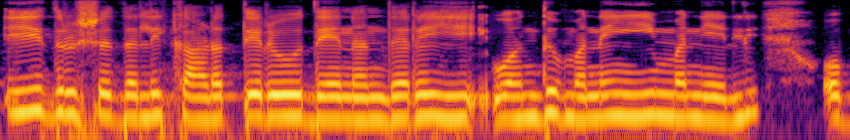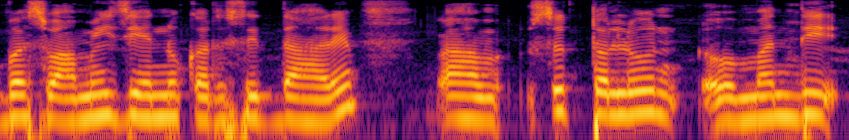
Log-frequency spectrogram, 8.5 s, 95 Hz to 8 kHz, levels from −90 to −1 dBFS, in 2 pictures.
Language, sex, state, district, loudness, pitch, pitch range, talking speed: Kannada, female, Karnataka, Koppal, -14 LUFS, 195 Hz, 190-210 Hz, 100 wpm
